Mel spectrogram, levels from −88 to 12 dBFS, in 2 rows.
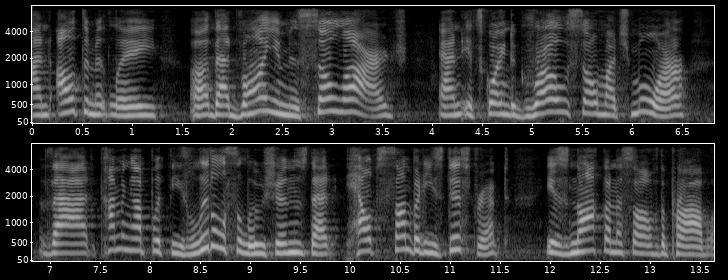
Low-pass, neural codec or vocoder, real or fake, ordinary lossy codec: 7.2 kHz; autoencoder, 48 kHz, 128 numbers a frame, DAC-VAE, trained on Japanese speech; fake; AAC, 48 kbps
